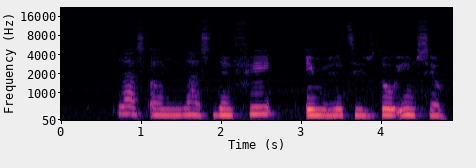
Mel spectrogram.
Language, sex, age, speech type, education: Nigerian Pidgin, female, 15-29, spontaneous, tertiary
